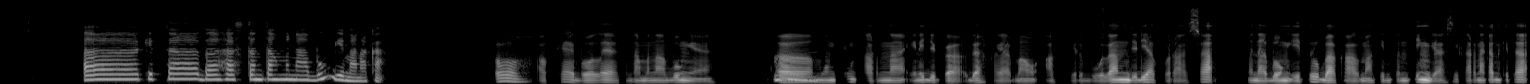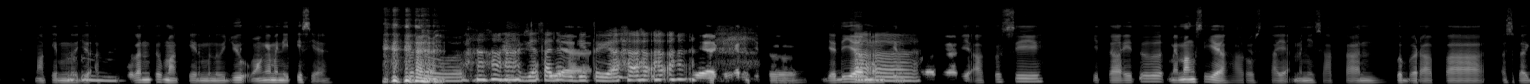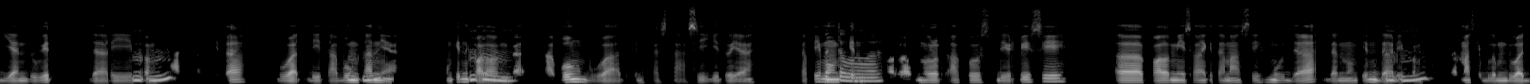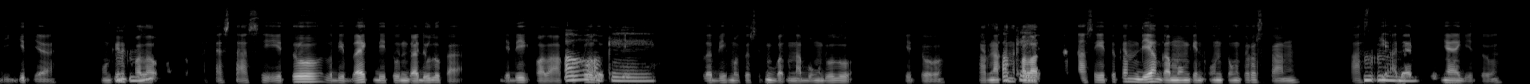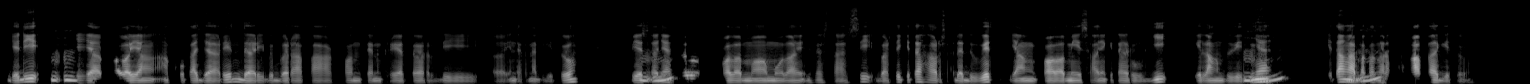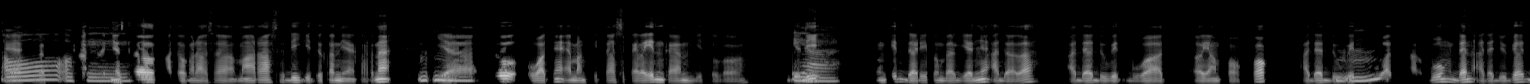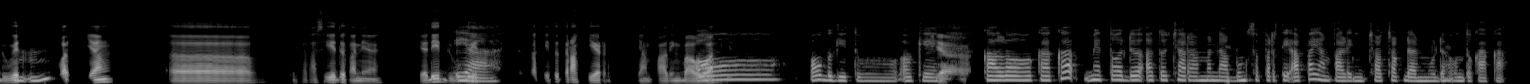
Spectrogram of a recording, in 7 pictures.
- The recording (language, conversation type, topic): Indonesian, unstructured, Bagaimana kamu mulai menabung untuk masa depan?
- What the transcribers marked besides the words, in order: other background noise; tapping; laugh; chuckle; laughing while speaking: "ya"; laugh; in English: "content creator"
